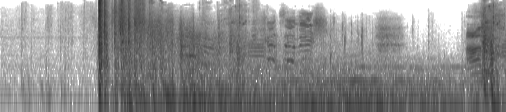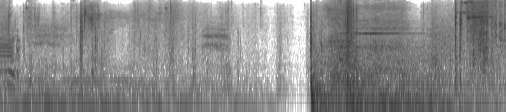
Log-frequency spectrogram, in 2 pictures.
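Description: Gunshots ring out sharply.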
